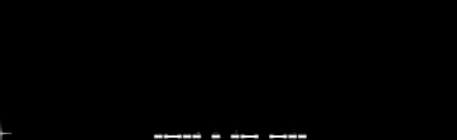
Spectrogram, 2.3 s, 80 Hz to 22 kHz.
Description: Morse code, heard as a keyed tone, about 51 wpm, 700 Hz. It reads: LEAD
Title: Sentences from Top 500 Words - New Word Drill - 50wpm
